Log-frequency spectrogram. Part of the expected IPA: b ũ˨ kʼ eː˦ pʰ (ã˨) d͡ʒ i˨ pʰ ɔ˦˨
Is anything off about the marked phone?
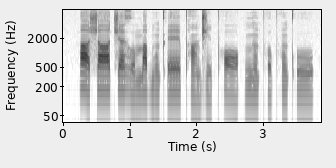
no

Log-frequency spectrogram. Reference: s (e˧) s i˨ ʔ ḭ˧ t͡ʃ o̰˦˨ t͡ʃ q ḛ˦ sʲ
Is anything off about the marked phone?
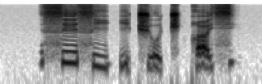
no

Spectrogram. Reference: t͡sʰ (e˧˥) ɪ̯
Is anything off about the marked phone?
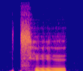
no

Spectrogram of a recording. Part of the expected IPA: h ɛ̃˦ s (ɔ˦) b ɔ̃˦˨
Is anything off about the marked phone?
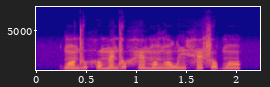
yes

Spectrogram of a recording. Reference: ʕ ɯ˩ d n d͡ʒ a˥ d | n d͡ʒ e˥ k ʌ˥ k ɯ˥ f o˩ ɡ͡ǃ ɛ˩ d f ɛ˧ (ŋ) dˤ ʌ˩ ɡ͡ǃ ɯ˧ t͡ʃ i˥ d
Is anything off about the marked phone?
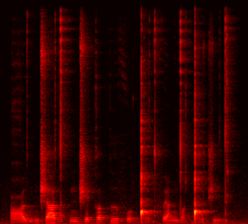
no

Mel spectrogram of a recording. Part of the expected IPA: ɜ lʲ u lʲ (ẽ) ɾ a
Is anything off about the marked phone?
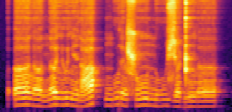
no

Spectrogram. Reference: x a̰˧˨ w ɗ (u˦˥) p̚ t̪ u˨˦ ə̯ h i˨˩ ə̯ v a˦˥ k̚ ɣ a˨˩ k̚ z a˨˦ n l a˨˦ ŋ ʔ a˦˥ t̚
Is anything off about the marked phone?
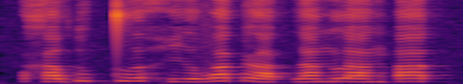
no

